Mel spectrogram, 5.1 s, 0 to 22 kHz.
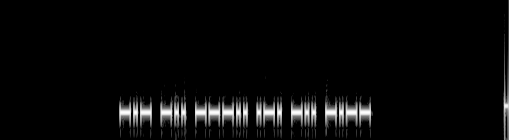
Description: Morse code, heard as a keyed tone, about 36 wpm, 700 Hz. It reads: KD8RDY
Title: USA Call Signs - 6 Characters - 3x Character Spacing - 35wpm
